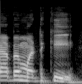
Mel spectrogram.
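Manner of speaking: usual speaking voice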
